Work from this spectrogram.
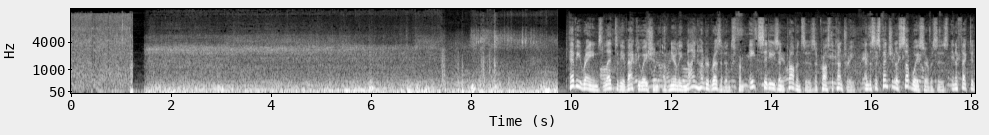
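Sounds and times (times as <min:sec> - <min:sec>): heavy rain: 0:00.0 - 0:09.8.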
